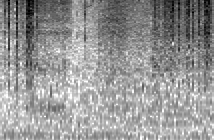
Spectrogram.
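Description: Faint steady noise of open water and wind with a low steady hum underneath.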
